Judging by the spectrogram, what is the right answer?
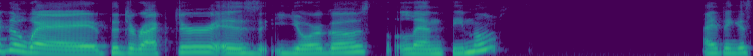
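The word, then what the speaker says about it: Yorgos Lanthimos: Oh, by the way, the director is Yorgos Lantimo.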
